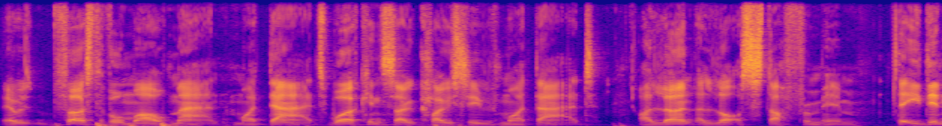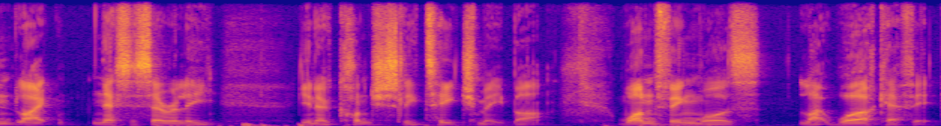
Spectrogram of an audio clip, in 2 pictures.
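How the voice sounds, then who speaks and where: Captured in a very clean recording with a silent background, a man speaks at a fairly low pitch with a southeast English accent. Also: ordinary pitch variation, moderate pace. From southeast England, Kent. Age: 30s. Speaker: digital marketing agency owner. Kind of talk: casual interview chat.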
